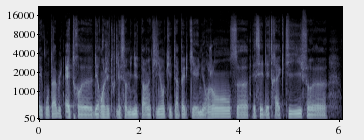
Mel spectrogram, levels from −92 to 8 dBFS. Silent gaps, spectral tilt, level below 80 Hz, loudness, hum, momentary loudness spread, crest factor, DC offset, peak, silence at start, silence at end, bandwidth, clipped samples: none; -6.5 dB/octave; -54 dBFS; -28 LUFS; none; 4 LU; 18 dB; under 0.1%; -8 dBFS; 0 s; 0.1 s; 16 kHz; under 0.1%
